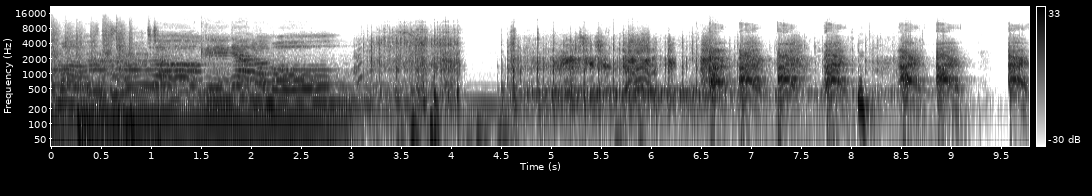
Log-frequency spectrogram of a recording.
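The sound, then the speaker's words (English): A dog in a studio barks in a quick run of sharp, repeated barks toward the end, following a busier stretch of sound at the start. “We've got a dog in the room here in the studio here”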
